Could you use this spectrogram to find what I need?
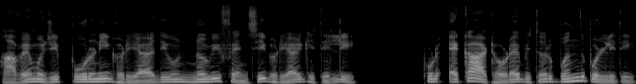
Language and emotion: Goan Konkani, sad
